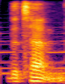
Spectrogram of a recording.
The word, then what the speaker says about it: Thames: you say that t t h m s the temps the temps uh the temps London is closed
